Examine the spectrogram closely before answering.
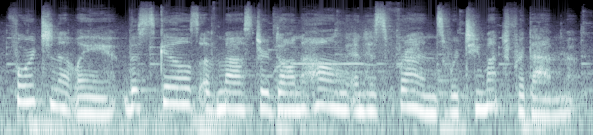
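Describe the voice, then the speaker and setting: A woman acts out a respectful attendant from a video game. Her voice is on the high side, and she speaks with polite, formal composure. Music is clearly present underneath. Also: normal speed, close to an everyday voice.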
